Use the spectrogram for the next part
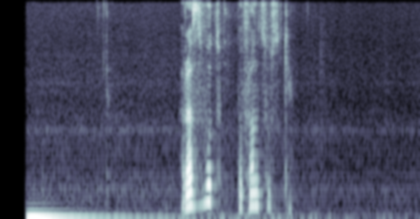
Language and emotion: Russian, neutral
